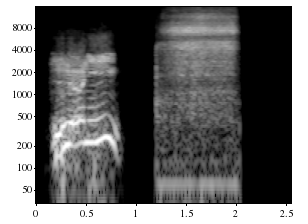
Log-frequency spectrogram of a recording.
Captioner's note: inhales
